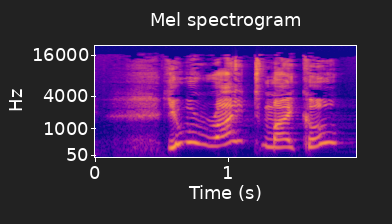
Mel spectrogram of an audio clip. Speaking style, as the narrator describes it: she squealed

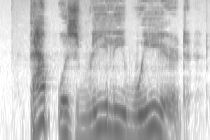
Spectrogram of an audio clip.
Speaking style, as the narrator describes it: Lincoln said in a stage whisper

